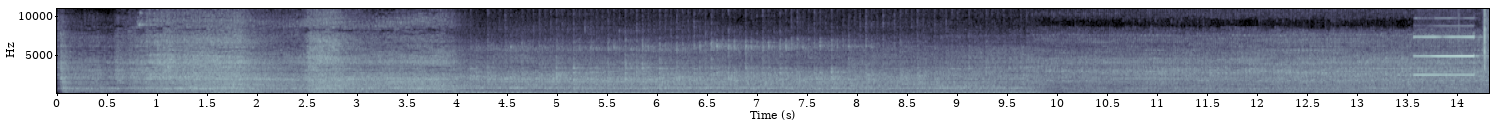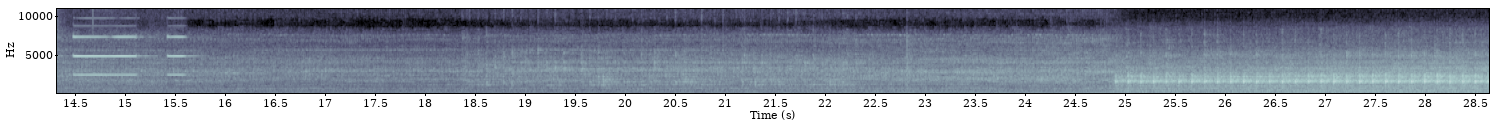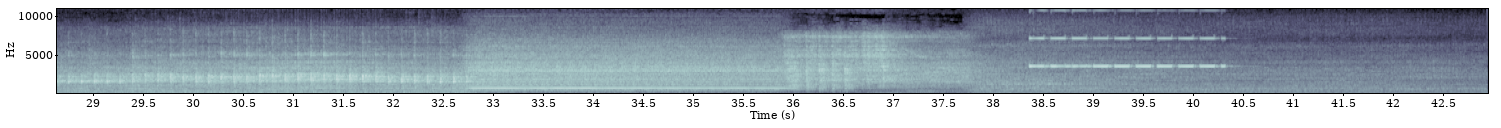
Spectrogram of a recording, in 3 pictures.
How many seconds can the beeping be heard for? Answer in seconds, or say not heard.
4 s.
